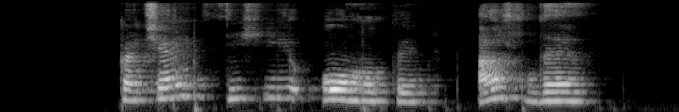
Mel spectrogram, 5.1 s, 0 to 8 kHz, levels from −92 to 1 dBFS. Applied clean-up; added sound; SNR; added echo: neural mask model DeepFilterNet 3.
